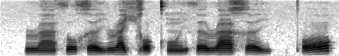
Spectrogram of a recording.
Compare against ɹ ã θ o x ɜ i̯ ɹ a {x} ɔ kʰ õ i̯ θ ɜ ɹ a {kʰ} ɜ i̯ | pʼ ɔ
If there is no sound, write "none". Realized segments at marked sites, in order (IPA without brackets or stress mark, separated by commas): ç, x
